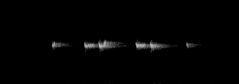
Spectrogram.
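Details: Female common quail calling as a hunting lure: a short sequence of five or six high whistled notes, some doubled, given in quick irregular succession and fading at each end, against complete quiet.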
